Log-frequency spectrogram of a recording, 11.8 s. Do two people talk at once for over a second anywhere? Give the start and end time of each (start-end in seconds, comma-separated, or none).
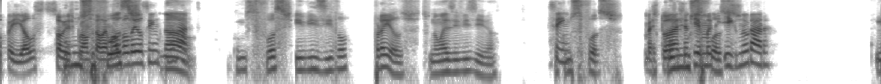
0.8-2.6, 8.7-9.9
